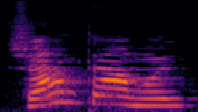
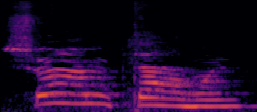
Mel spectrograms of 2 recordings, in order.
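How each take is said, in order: First: Quicker, connected teaching demo; faster. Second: Softly, slowly model the phrase; measured, careful repeat-after-me delivery; slow teaching demo. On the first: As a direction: run the phrase together faster. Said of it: "Now faster". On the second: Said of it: "I'm gonna say it slowly". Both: Shown as a demonstration.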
